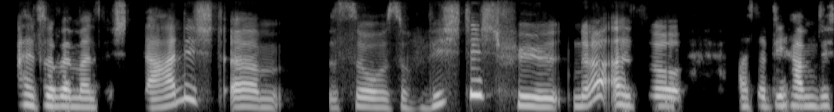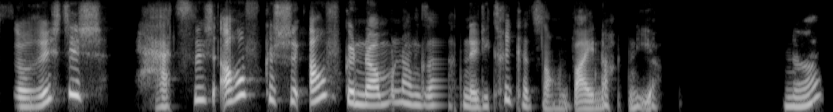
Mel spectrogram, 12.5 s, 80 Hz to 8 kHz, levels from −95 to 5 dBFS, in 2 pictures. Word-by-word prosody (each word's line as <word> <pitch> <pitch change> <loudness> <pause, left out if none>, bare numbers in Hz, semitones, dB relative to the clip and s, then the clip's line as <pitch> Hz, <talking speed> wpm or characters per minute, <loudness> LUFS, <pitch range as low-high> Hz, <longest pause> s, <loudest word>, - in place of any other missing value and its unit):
Also, 205 -3 +1
wenn 195 -1 +4
man 180 -1 0
sich - - -11
da 180 +5 +3
nicht, 330 -2 -4
ähm, 180 -2 +1 0.3
so 175 +1 -3
so 170 +2 -10 0.2
wichtig 425 - +3
fühlt, 190 -4 +1
ne? 200 +1 +2
Also 205 -3 +2 0.4
also 190 +1 -5
die 205 +3 -1
haben 200 0 +3
dich 200 0 -5
so 190 -1 +2
richtig 415 - +2 0.2
herzlich 320 0 -4
aufgesch 420 -9 +3
aufgenommen 260 - +4
und 270 - -5
haben 220 - -2
gesagt: 210 0 -8
„Ne, 170 -3 0
die 190 - -9
kriegt 305 +1 -7
jetzt 185 -1 -8
noch 145 - -8
Weihnachten 150 +8 -1
hier“, - - -7 0.9
ne? 195 - -2
205 Hz, 160 wpm, -25 LUFS, 185-275 Hz, 0.9 s, wenn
